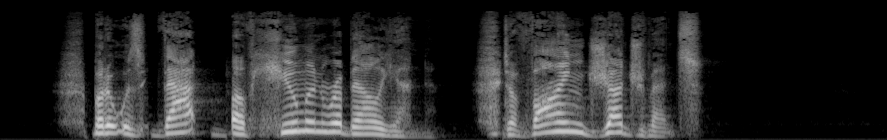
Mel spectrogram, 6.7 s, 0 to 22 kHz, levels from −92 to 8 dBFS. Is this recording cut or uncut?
cut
